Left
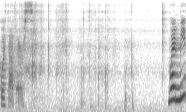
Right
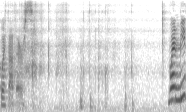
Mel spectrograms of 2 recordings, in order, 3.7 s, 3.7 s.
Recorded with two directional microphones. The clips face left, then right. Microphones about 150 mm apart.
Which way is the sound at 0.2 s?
30° left (ahead or behind).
